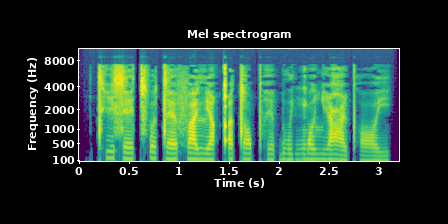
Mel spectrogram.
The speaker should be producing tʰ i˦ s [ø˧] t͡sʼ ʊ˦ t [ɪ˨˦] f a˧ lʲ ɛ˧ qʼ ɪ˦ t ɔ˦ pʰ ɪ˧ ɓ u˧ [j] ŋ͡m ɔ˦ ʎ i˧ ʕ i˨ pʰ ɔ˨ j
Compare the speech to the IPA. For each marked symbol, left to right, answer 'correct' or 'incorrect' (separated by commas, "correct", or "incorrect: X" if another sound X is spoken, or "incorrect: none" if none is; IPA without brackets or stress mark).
incorrect: e˧, incorrect: ɛ˨˦, correct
